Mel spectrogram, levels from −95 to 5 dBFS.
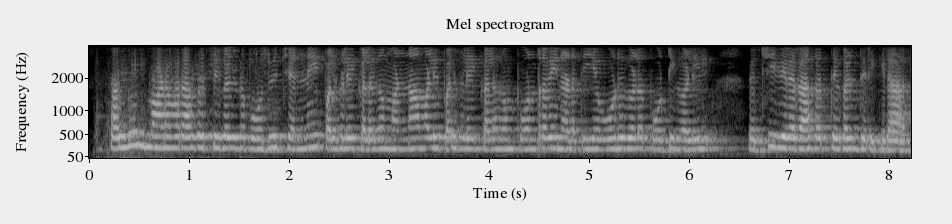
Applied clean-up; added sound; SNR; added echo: neural separator model SepFormer DNS4.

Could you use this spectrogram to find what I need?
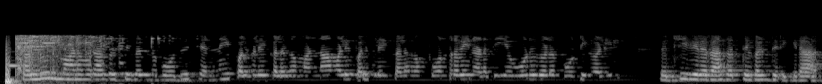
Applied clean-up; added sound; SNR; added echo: classical method spectral subtraction.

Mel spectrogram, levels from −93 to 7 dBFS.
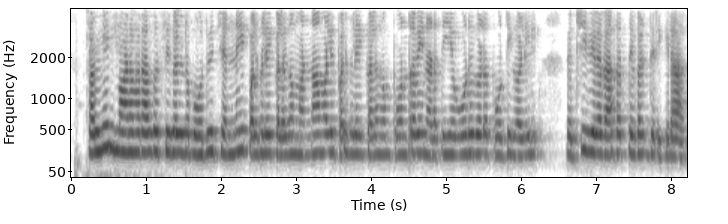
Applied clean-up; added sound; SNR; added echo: neural mask model DeepFilterNet 3.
